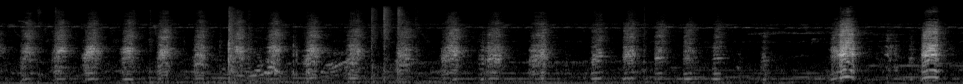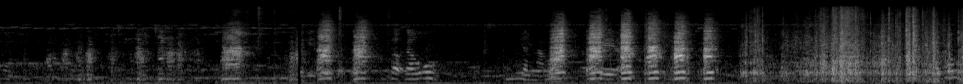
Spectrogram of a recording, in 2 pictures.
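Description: White domestic duck quacking loudly and repeatedly, a few calls a second, as it is caught and held. The loudest calls come about eight and nine seconds in, and a fast run of calls comes near the end.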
